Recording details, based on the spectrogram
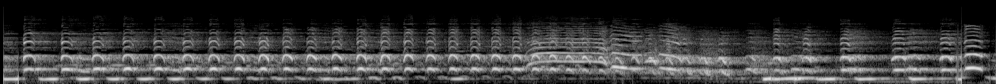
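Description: A siamang calls in a rapid, regular train of resonant honking hoots, several each second. Midway the notes bend into rising, wavering whoops before the steady pulsing resumes, loud and ringing.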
